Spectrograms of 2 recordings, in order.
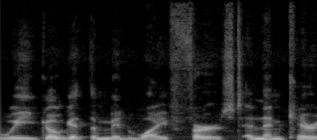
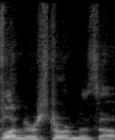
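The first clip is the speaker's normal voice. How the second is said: ordinary talk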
